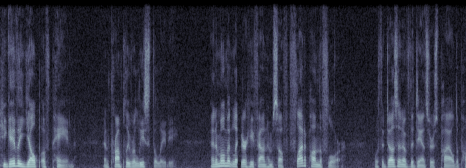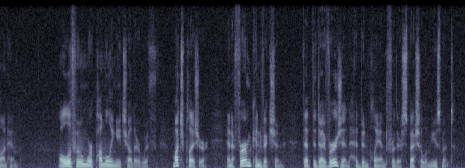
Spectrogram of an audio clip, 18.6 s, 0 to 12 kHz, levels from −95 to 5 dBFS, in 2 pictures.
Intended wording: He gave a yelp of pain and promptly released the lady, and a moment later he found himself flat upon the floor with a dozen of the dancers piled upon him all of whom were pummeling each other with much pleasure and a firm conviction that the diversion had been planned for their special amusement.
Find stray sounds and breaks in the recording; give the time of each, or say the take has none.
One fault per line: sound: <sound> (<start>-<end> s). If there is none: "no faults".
sound: dropout (4.7-4.8 s)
